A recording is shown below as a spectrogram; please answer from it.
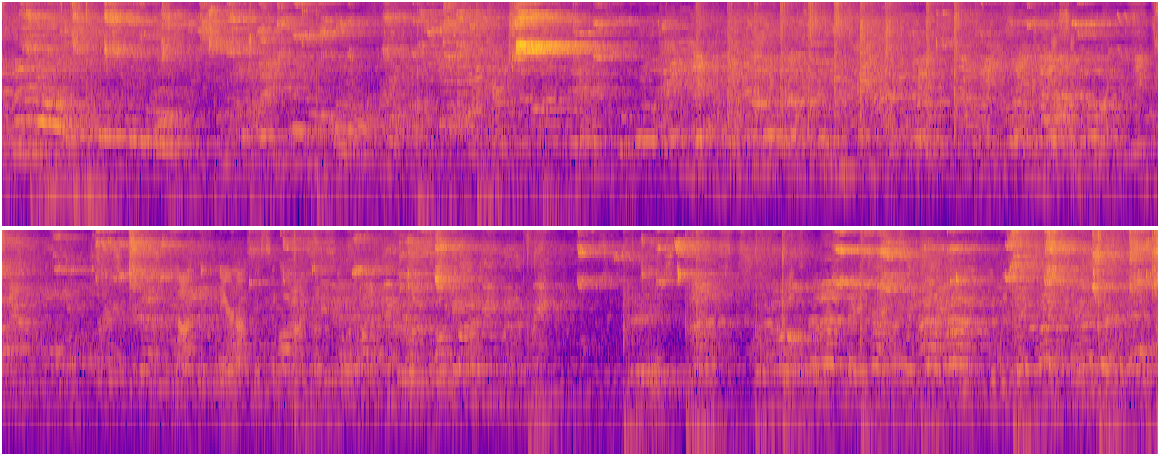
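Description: A basketball being dribbled and bouncing on a hardwood gym floor, with indistinct shouting and chatter of players and onlookers echoing in the large gym.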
